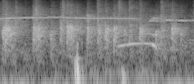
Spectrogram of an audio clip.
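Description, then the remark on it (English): An audience applauds, a dense, steady patter of many hands clapping at even loudness throughout, with a faint whistle-like tone running above. “You can clap for that.”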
